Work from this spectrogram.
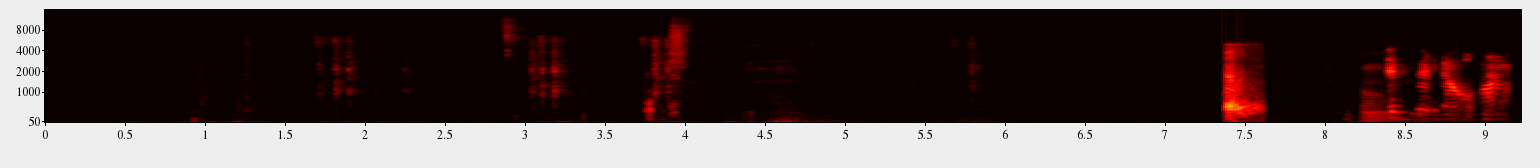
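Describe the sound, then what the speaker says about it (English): Scattered clicks and taps on a computer keyboard as a stop loss order is typed in, sparse keystrokes close by with a sharp louder click and a short burst of typing near the end. "Let me just type it in"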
